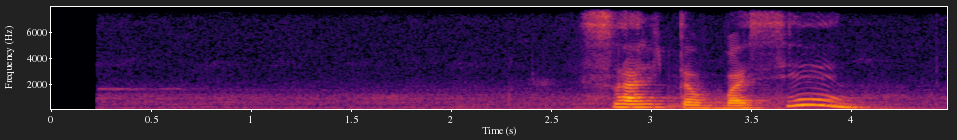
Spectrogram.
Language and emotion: Russian, positive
